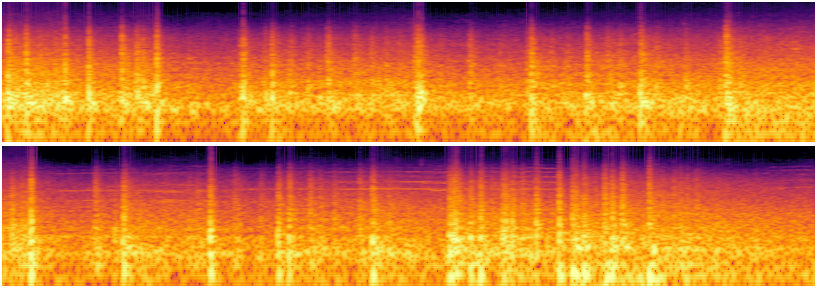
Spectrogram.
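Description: Fireworks display: aerial shells bursting one after another in sharp, echoing bangs over a continuous low rumble, with the bursts coming thicker toward the end.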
